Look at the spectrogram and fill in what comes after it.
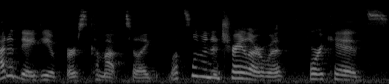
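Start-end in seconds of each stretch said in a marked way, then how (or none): none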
